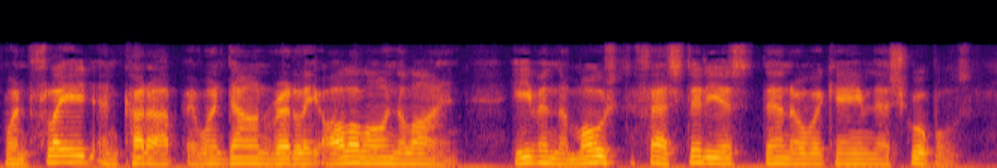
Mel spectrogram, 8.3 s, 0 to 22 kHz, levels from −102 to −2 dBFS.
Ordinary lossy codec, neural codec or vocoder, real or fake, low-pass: AAC, 32 kbps; none; real; 7.2 kHz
